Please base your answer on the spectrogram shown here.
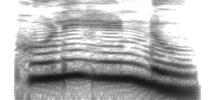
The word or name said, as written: ಹುಳಿಹಿಂಡು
